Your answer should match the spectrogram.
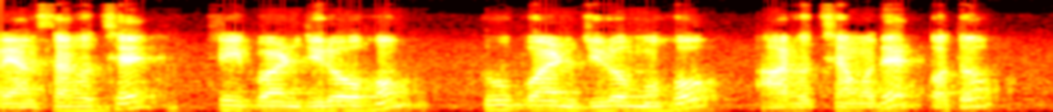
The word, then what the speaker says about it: mho: তাহলে এটা কত হলো, ট্রান্সকন্ডাক্টেন্স 2.0 ওহম কিন্তু নয়, এটা তোমরা ভালোভাবে খেয়াল করো, ওহমের উল্টা, মোহ, MHO, মোহ, যেভাবে উচ্চারণ করো।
